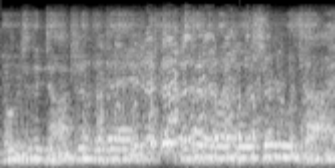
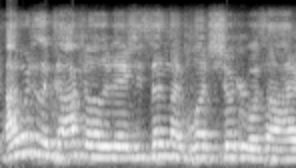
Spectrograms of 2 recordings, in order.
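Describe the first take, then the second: First: The voice is noticeably breathy. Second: The voice is plain, without extra breathiness.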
